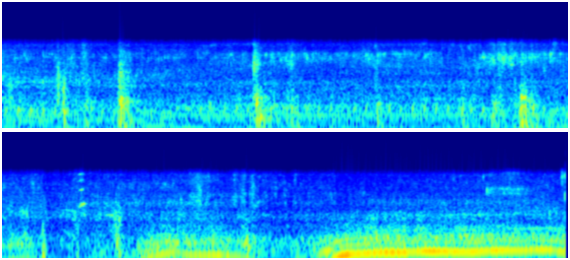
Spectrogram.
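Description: A pickup truck engine rumbles low and revs up as it climbs over rocks.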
